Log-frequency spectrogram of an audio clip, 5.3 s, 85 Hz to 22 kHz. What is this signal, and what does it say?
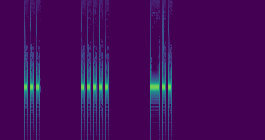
Morse code, heard as a keyed tone, about 20 wpm, spaced as for 8 wpm, 700 Hz. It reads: S5D
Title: 087 Lesson 15e - Number 5 - Three Characters 20wpm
